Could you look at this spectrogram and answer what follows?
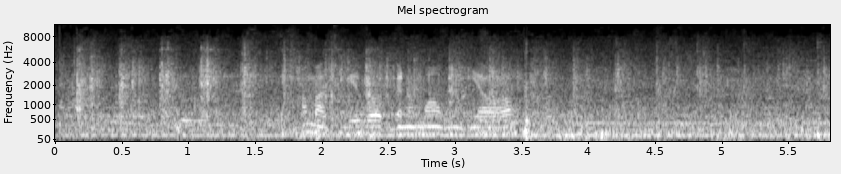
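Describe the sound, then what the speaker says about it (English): Shopping carts rattle and clatter loudly as they roll, a continuous rough clickety racket from shaky wheels, with a person talking over the noise. "There's no freaking way that these carts sound like this."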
